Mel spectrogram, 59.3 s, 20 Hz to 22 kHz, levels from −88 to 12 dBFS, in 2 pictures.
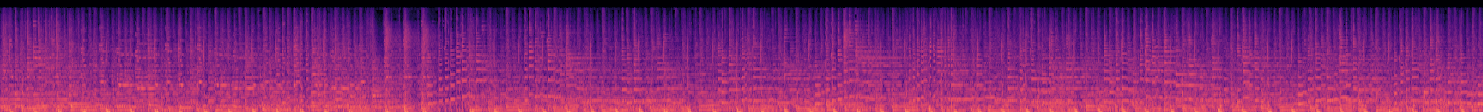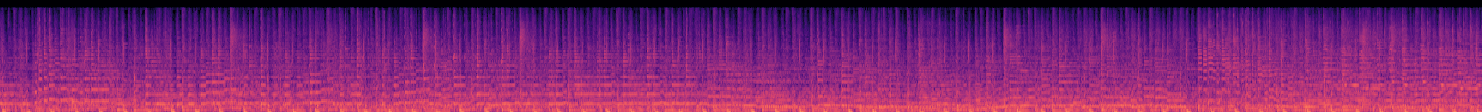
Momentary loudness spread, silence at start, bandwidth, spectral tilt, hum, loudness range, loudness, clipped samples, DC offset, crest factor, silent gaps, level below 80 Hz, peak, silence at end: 3 LU; 0 s; 16 kHz; -5 dB/octave; none; 2 LU; -23 LUFS; under 0.1%; under 0.1%; 16 dB; none; -28 dBFS; -6 dBFS; 0 s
